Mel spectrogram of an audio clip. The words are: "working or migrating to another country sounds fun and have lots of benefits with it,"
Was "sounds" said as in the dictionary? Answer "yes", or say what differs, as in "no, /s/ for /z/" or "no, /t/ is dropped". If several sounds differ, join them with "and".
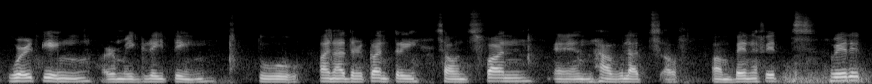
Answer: no, /s/ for /z/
